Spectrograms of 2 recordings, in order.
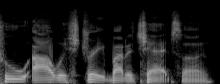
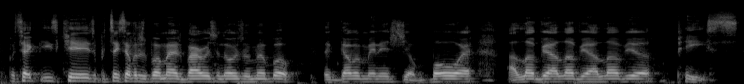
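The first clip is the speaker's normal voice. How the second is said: softer quick sign-off voice; stream outro; 3 semitones higher, 4 dB quieter than usual. Acted. Streamer signing off to viewers softly.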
